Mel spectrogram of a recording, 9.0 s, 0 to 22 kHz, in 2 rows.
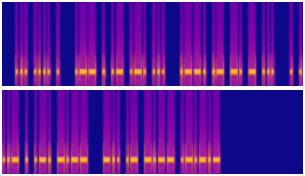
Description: Morse code, heard as a keyed tone, about 34 wpm, 700 Hz. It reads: SHE WEARS PANTS EVERY DAY.
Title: Additional Easy Phrases 35wpm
